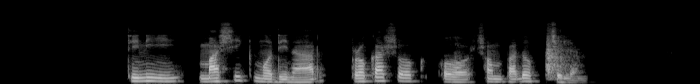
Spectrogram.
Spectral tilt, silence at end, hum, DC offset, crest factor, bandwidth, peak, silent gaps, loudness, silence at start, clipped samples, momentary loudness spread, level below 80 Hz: -8.5 dB/octave; 1.15 s; none; under 0.1%; 22 dB; 7.4 kHz; -2 dBFS; 1.89-1.96 s, 3.33-3.51 s, 4.29-4.38 s; -23 LUFS; 1.3 s; under 0.1%; 7 LU; -62 dBFS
